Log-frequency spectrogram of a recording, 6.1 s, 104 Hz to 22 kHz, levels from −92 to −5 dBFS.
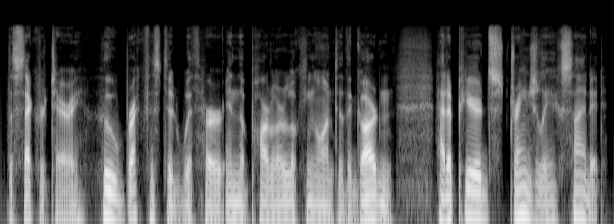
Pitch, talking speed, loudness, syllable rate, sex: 90 Hz, 175 wpm, -21 LUFS, 5.9 syllables/s, male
